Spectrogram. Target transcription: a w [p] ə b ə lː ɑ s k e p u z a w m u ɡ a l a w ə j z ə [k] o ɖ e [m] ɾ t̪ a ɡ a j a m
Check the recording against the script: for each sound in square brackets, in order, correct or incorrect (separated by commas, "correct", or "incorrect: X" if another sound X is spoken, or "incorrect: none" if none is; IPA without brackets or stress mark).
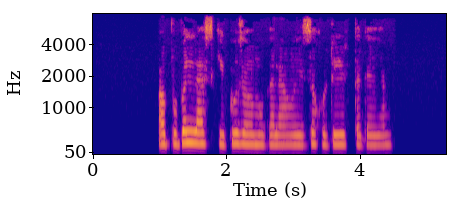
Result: correct, incorrect: x, incorrect: none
